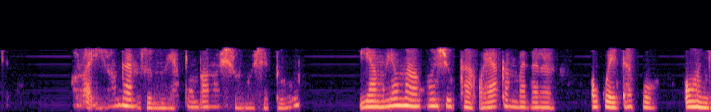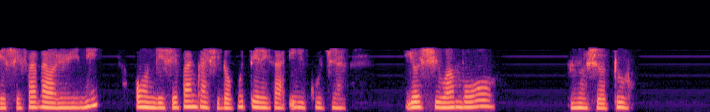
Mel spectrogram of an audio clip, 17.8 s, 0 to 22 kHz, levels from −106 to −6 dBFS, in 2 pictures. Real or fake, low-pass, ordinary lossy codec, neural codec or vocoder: fake; 3.6 kHz; MP3, 32 kbps; vocoder, 22.05 kHz, 80 mel bands, HiFi-GAN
